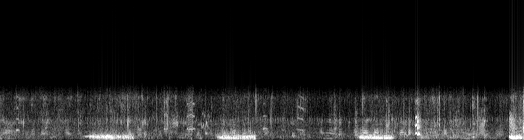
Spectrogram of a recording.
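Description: Faint small squeaks and grunts from a newborn puppy. A soft rushing sound comes three times, about two and a half seconds apart.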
